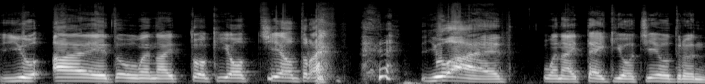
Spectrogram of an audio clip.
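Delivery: slow, put-on, vague Eurotrash villain accent. Retelling a cowboy vampire's line to the townspeople: Billy the Kid Eurotrash accent. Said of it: "he's got a Eurotrash accent".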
